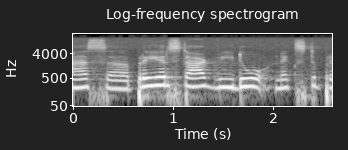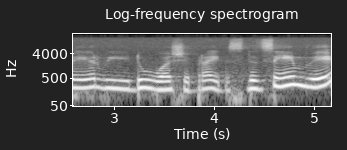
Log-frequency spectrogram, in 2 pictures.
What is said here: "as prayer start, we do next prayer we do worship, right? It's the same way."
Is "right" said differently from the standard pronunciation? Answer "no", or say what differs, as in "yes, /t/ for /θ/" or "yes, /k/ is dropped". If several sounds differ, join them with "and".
yes, /t/ is dropped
